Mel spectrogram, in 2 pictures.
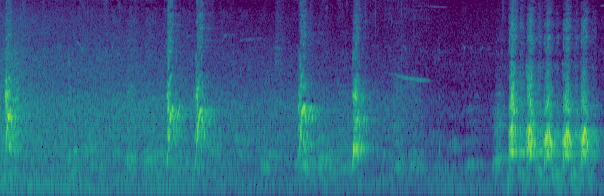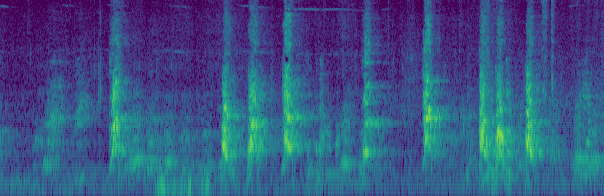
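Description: Dogs barking in short, sharp barks, some single and some in quick runs, with a run of about five near the middle.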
